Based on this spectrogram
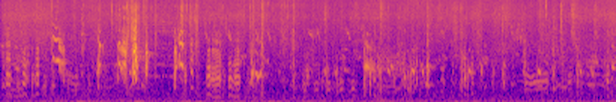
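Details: Hens cluck in a rural setting: short, overlapping clucks and squawks at varying pitch, louder bursts near two seconds, then a steady scatter of softer clucks from several birds.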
